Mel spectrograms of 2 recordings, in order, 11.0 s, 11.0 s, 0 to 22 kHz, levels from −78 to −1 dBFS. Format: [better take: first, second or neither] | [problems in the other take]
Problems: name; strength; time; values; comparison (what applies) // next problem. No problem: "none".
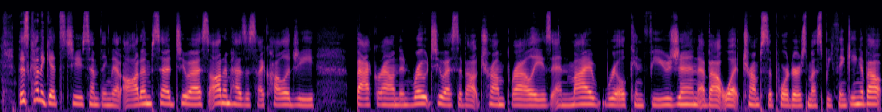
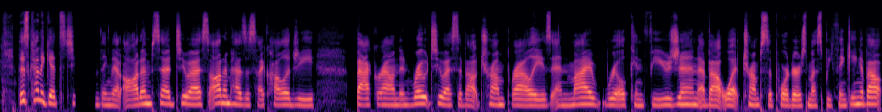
first | audio cutting out; at 1 s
